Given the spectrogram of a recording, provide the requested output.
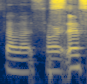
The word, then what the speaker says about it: sarcoidosis: Sarcoidosis.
